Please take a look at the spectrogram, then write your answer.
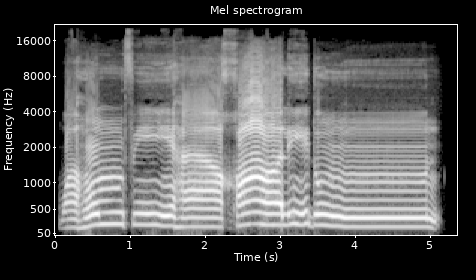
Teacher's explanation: خا کو موٹا کر کے پڑھیں گے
